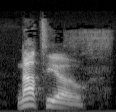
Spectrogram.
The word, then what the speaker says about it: Naito: Tetsuya Naito. – Yes, Naito. Yeah, I'm just putting Naito.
